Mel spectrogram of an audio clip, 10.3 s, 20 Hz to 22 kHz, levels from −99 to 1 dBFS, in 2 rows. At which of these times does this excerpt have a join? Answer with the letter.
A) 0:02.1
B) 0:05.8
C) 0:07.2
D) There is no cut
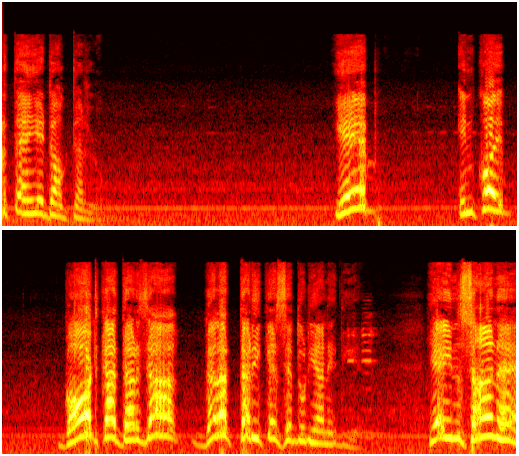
D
